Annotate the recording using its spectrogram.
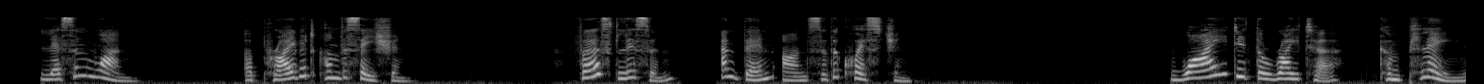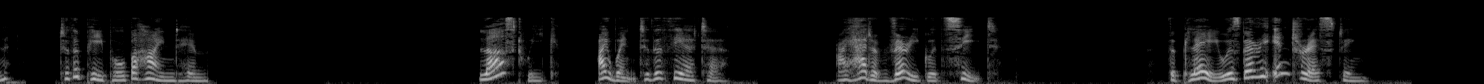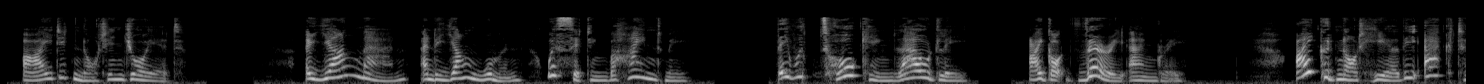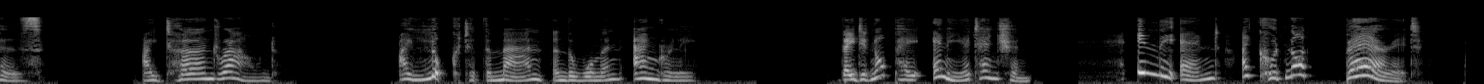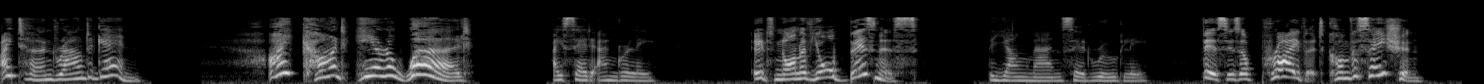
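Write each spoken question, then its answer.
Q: Why did the writer complain to the people behind him?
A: Because they were talking loudly and he could not hear the actors.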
